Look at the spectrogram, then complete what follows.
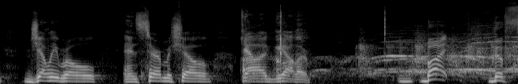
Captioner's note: cheering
